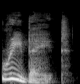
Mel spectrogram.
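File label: "rebate", British English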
